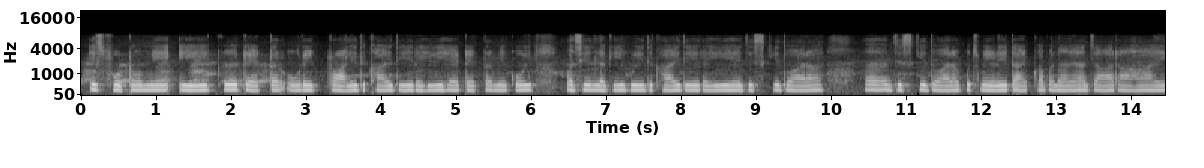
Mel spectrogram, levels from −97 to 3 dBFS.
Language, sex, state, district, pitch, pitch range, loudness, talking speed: Hindi, female, Bihar, Bhagalpur, 185 Hz, 180-190 Hz, -28 LUFS, 140 wpm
